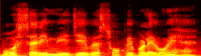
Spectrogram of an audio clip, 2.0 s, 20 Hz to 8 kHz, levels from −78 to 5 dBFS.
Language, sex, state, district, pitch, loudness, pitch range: Hindi, male, Uttar Pradesh, Shamli, 140 Hz, -15 LUFS, 130-140 Hz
